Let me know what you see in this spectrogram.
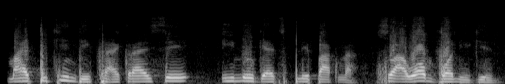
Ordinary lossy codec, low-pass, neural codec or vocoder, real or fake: AAC, 48 kbps; 9.9 kHz; vocoder, 44.1 kHz, 128 mel bands, Pupu-Vocoder; fake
